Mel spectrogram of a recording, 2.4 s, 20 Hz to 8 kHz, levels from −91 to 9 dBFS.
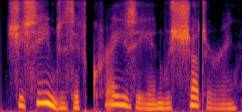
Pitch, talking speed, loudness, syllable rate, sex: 165 Hz, 200 wpm, -15 LUFS, 5.2 syllables/s, female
